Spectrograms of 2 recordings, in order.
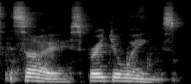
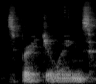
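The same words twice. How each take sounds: First: Slow, louder, firm delivery; emphatic. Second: Soft breathy whisper, lower. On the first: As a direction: proclaim it slowly and firmly. Repeats card message, then whispers. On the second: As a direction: whisper it to yourself. Repeats card message as whisper. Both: Shown as a demonstration.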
